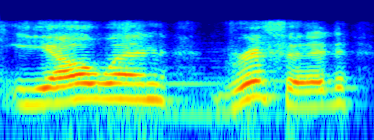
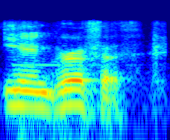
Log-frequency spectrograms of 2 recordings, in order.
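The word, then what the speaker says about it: Ioan Gruffudd: was in Fantastic 4 and it looked like Yoan Griffid, but when you actually look at the pronunciation," I said, "It's Ian Griffith."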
